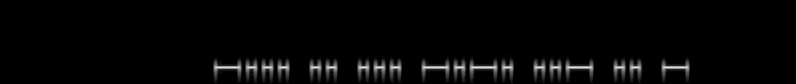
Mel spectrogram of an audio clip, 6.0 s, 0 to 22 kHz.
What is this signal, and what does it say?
Morse code, heard as a keyed tone, about 21 wpm, 690 Hz. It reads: BISCUIT
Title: 7 Letter Words - First 3 Letters Given - 20wpm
